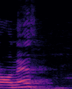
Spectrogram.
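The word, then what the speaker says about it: honest: तो अब ये तो फेमस एग्जांपल है, एन ऑनेस्ट person, an ऑनेस्ट person, अब एन लगा है, ऑनेस्ट है, एच से शुरू हुआ लेकिन प्रोनाउंसिएशन ओ से निकल रहा है तो एन लगा दिए।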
